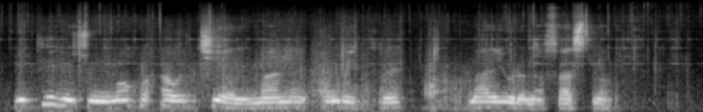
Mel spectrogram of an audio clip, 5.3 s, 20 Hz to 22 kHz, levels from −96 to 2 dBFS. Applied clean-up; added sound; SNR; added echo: neural mask model RNNoise.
